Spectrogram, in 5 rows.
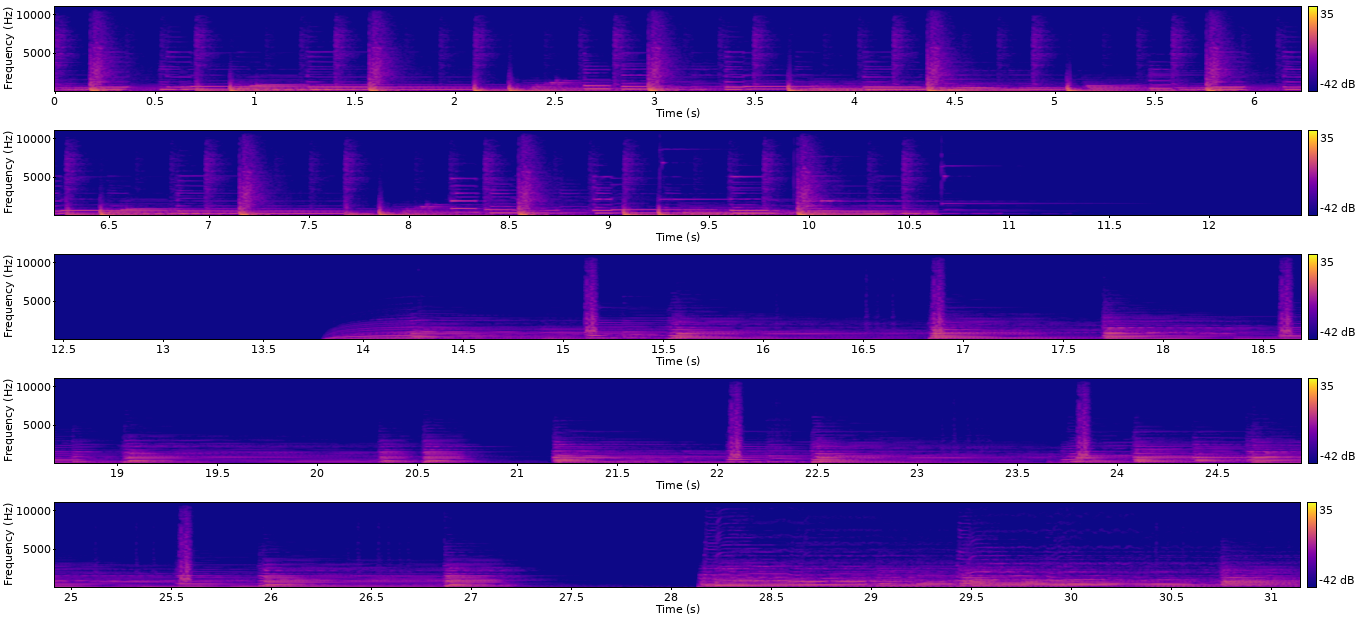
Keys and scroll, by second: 0.1 ctrl+s, 1.6 m, 7.6 c, 9.7 e, 14.0 m, 25.0 q, 28.5 s.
